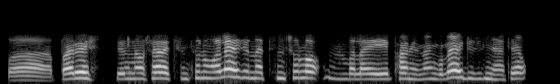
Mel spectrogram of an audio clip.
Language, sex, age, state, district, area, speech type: Bodo, female, 45-60, Assam, Chirang, rural, conversation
